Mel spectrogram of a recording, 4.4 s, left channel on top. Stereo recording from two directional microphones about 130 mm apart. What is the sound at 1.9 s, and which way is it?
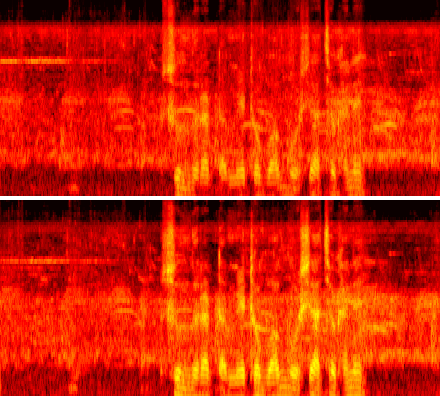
Speech, 15° right (ahead or behind).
